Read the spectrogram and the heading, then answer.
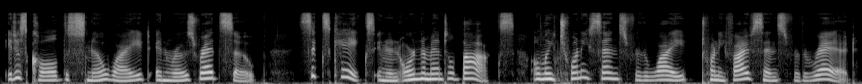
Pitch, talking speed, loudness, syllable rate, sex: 220 Hz, 195 wpm, -19 LUFS, 4.8 syllables/s, female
